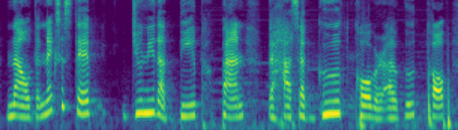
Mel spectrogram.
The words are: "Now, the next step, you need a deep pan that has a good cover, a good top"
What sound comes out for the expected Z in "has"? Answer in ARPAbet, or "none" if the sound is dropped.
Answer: S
